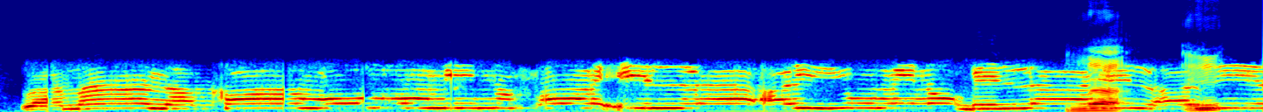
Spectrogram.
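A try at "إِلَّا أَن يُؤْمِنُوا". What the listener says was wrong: اینجا هم الا ان يؤمنوا يؤمنوا همزه را تلفظ کو.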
